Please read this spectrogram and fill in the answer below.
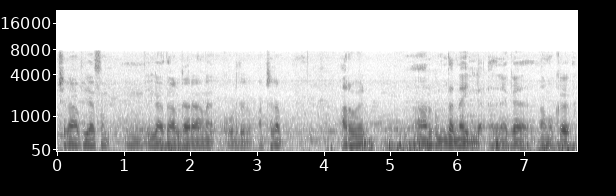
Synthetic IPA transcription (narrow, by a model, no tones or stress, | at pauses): ɐʈʂɐɾaːbʱjaːsɐm | ḭlːaːðeaːɭkaːɾaːɳɨkuːɽuðɐlumɐʂɐɾɐm | ɐrɨʋe | aːrkumt̪ɐnːejilːɐ̰ʔɐðino̞k̬ːenɐmukːɨ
